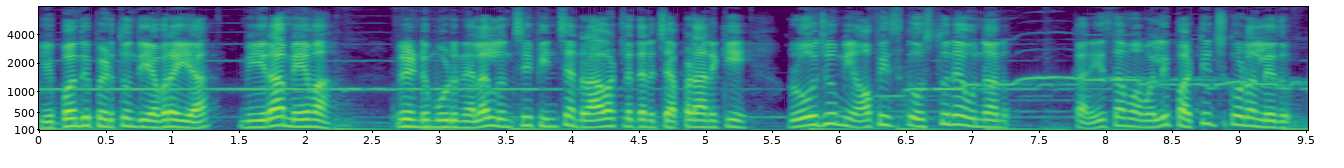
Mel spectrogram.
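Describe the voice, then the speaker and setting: A man's voice: a little high, fairly quick, soft background music, voice pushed up, close to an everyday voice. A man voicing a poor, aggrieved elderly village husband in a story, complaining and pleading. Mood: angry complaint. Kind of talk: storybook voice acting.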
